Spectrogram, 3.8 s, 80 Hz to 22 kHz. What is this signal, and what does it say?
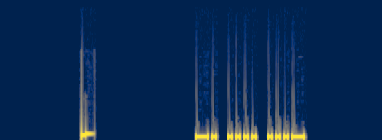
Morse code, heard as a keyed tone, about 30 wpm, 700 Hz. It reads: NHV
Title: USA Call Sign Postfixes - 3 Letters 30wpm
